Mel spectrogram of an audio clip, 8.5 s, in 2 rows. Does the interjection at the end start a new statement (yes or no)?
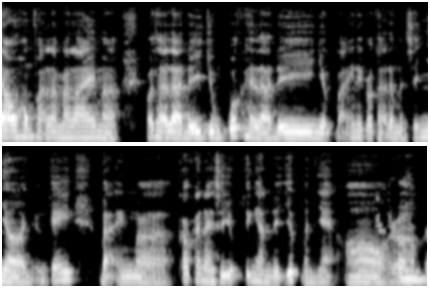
yes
